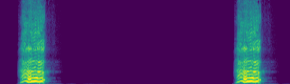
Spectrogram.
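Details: Woman's gasping sound effect: two short, sharp voiced gasps about three and a half seconds apart, separated by silence.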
